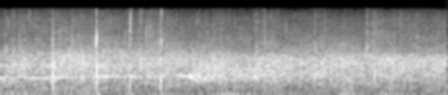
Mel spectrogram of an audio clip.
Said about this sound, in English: So I'm glad that you, you and you can you can clap. You can clap. That's allowed.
